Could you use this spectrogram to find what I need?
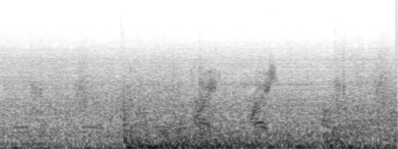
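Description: A muffled underwater explosion booms.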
